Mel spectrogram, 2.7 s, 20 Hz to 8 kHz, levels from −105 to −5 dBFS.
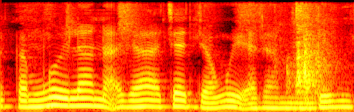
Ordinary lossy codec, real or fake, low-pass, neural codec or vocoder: none; real; 7.2 kHz; none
